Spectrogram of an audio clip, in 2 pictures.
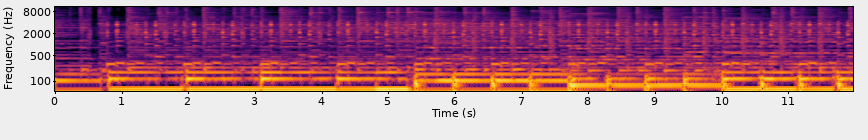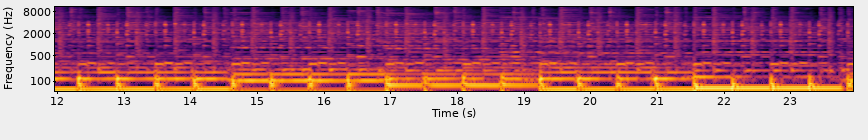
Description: Minus All Guitars Pop (2010s) 3:16 Buy £1.50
